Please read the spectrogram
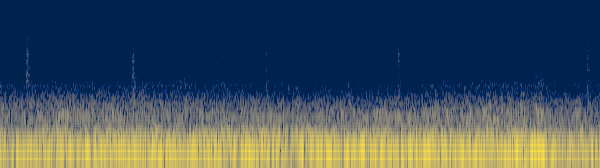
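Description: Road noise inside a vehicle driving on a gravel road: a steady low rumble of tyres and engine, with scattered sharp ticks from the gravel.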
